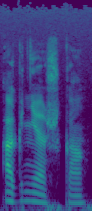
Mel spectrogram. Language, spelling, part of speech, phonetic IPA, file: Polish, Agnieszka, proper noun, [aɟˈɲɛʃka], Pl-Agnieszka.ogg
